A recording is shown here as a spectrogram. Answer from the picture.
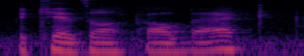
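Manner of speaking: ordinary delivery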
